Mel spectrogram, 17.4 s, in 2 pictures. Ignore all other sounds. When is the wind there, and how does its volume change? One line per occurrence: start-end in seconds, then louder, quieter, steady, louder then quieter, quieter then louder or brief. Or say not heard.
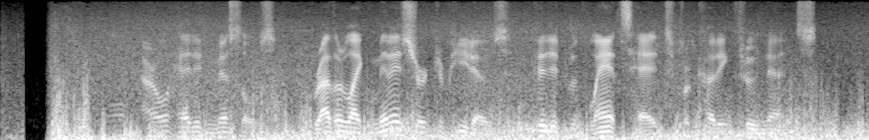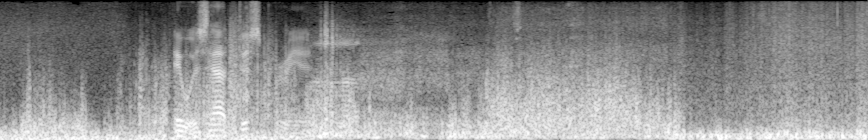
0.0-17.3 steady.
